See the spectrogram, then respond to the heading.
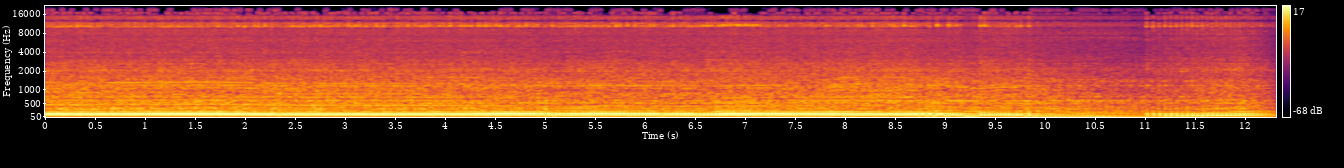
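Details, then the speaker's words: Briggs & Stratton 18 HP Vanguard, replacement fuel pump: a steady, even note holds speed about ten seconds before winding down, with the choke held open and the throttle actuated properly. It runs smoothly. "So as soon as I did the combination of holding the choke open and actuating the throttle, she ran great."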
